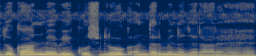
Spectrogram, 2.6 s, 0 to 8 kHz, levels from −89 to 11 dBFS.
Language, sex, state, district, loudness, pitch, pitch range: Hindi, male, Jharkhand, Garhwa, -15 LUFS, 125 Hz, 105-135 Hz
